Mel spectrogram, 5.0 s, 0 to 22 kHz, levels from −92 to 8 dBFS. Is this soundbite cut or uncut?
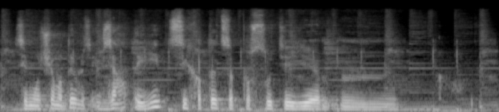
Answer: cut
